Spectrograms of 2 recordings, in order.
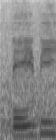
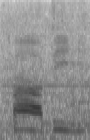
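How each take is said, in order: First: The first vowel is a long 'ay' sound. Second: The first vowel is an open 'ah' sound. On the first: The speaker calls it wrong. "it says like baby. It's not pronounced that way" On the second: The speaker calls it right. "It's actually pronounced Bobby"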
